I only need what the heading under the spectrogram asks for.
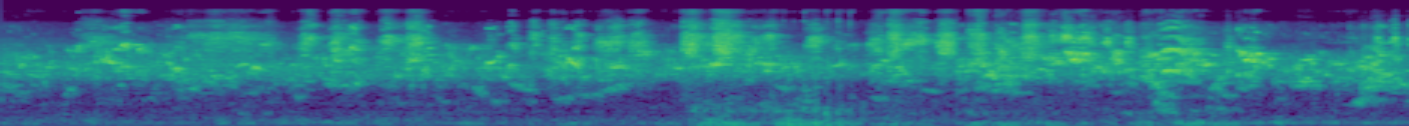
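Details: A colony of budgerigars chirping while eating: a continuous dense chorus of overlapping high chirps, chatters and warbles with no pauses, plus soft low knocking sounds near the middle and end.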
